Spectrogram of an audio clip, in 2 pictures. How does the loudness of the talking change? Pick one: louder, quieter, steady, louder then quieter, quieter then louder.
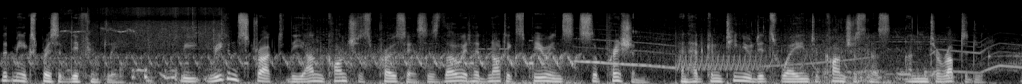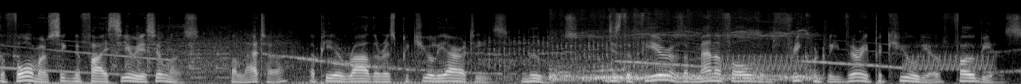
steady.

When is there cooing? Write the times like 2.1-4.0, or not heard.
0.6-2.3, 7.9-9.6, 15.7-18.5.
